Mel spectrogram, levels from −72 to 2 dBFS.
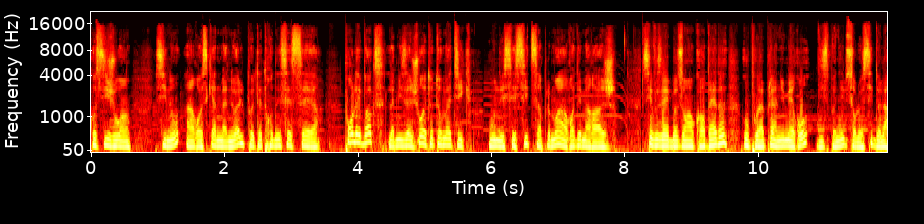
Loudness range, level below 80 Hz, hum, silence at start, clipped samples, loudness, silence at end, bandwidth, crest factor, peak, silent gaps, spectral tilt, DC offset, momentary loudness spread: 2 LU; -30 dBFS; none; 0 s; under 0.1%; -11 LUFS; 0 s; 17 kHz; 10 dB; -2 dBFS; none; -5.5 dB/octave; under 0.1%; 6 LU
